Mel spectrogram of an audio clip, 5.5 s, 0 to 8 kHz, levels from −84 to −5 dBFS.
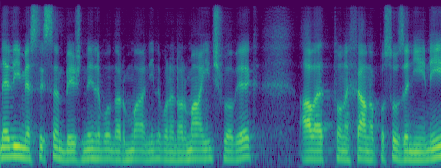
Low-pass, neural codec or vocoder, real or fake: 7.2 kHz; codec, 16 kHz, 0.3 kbps, FocalCodec; fake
